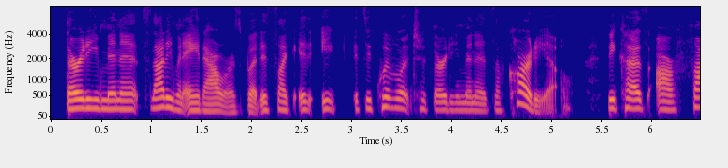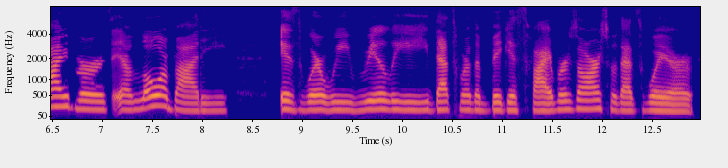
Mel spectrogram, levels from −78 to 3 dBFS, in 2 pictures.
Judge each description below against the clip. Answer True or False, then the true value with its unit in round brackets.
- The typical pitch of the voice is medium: True (170 Hz)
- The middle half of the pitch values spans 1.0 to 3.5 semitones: True (2.8 semitones)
